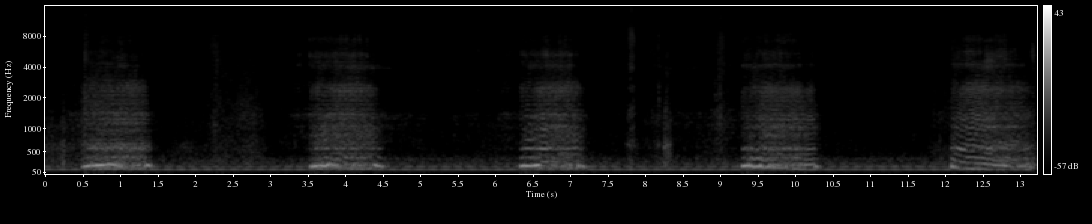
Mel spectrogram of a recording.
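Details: Adult woman (mother) snoring: loud rough snores about every three seconds, roughly 20 a minute, with quiet gaps and steady room hum.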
